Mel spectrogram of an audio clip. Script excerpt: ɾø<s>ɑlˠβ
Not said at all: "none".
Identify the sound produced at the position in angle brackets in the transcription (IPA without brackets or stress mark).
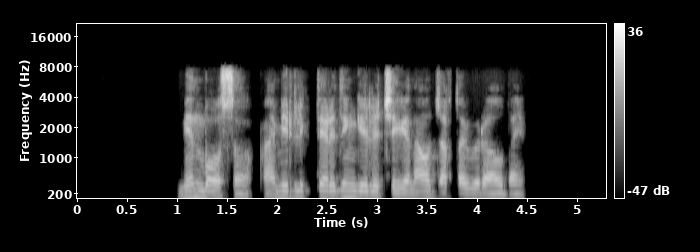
none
